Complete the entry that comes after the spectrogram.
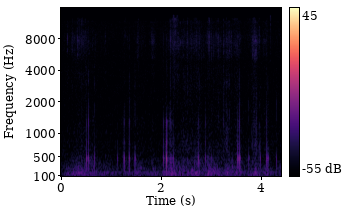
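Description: A small ribbed orange-and-cream ornamental pumpkin with a firm rind, held in both hands on a bed of hay, is tapped and scratched with long dark-painted nails. Short, dull, hollow clicks around 460 Hz stand out over a soft, low rustling bed.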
